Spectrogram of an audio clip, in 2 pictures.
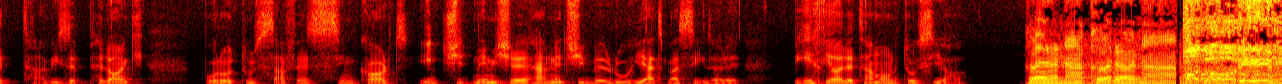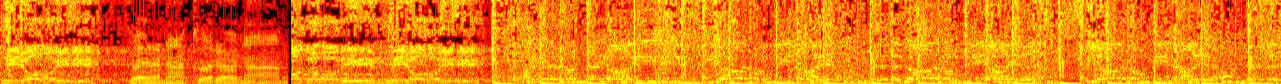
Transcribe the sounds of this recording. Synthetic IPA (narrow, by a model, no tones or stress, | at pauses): et̪ʰæ̰viːzepʰelɒːkʰ | b̥oɾot̪ʰusæ̰fesimkʰɒːɾt̪hiːt͡ʃt͡ʃʰːiːzne̞miːʃeɦæ̰met͡ʃʰiːbeɾuːhijæt̪ʰvæ̰sḭːɡd̪ɒːɾe | b̥iːxijɒːlet̪ʰæmɒ̰ːmet̪ʰoːsiḛhɒː | pʰeɾnakʰoɾɒnæmːd̪ɒɔɾiːmːijɒjikʰeɾnækʰoɾɔnæ | mːd̪ɔɾimːijɔjiʔæɡæɾannæjɒːjimijɒːɾomijɒːje | besed̪ɒːɾomijɒːje | ijɒːɾombijɒːje | be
